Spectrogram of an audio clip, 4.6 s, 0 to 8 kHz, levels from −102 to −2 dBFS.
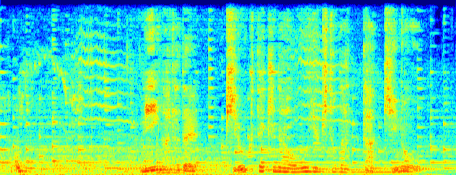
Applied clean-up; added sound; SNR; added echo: none; Meow; 17 dB; reverberation time 0.2 s.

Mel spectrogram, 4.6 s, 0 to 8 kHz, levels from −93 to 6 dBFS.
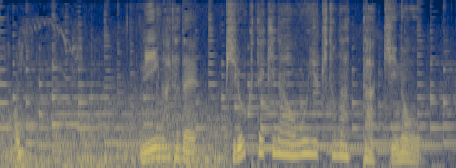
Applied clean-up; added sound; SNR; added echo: none; none; none; none.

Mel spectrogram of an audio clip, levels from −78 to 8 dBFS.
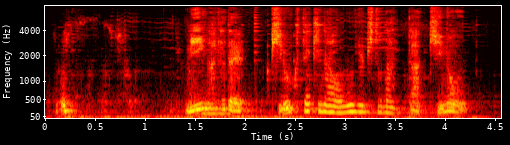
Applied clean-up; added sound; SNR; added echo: neural separator model SepFormer DNS4.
